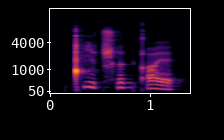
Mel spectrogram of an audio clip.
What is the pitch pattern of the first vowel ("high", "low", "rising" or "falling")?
high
